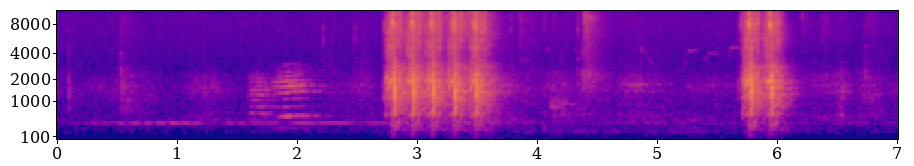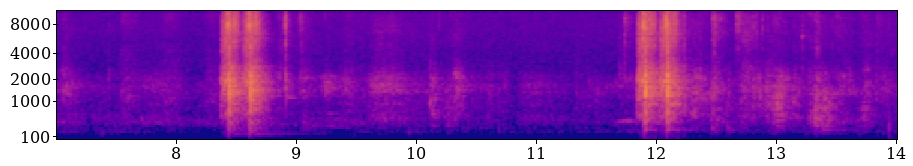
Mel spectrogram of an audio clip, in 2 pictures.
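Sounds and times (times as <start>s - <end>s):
airsoft rifle rapid bursts: 2.7s - 3.7s, 5.7s - 6.2s, 8.4s - 8.9s, 11.8s - 12.4s.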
